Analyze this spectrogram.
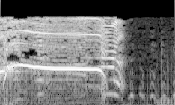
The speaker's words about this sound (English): We're supposed to do a whole load of screams, aren't we? You're right. Okay, people, take your microphones, like, off your ear, further away from your mouth, and just start screaming.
